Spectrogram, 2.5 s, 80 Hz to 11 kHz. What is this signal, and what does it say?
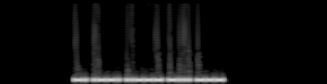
Morse code, heard as a keyed tone, about 69 wpm, 700 Hz. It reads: NP2BO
